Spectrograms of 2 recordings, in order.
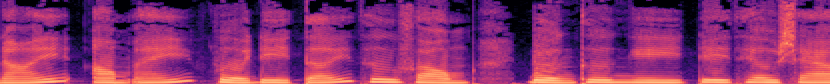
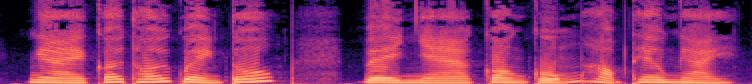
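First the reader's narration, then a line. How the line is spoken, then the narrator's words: Smiling. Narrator (Vietnamese): Đường Thư Nghi mỉm cười nói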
